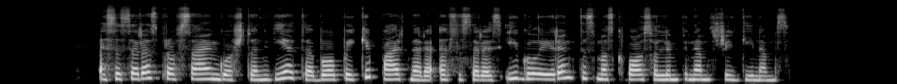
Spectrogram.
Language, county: Lithuanian, Vilnius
